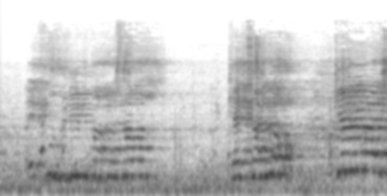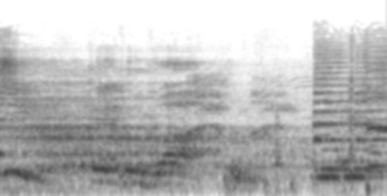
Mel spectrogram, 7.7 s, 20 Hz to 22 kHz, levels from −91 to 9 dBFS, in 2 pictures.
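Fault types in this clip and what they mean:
Noise suppressor applied to music or sounds: A suppressor designed for speech stays active through the whole clip. It mistakes steady tones, ambience and decaying tails for noise and turns them down. Level swings of around 10 dB make the sound pump and thin out.
Sound cut by the noise suppressor: Here the suppressor pushed particular passages down harder. This happens at 0.00 to 0.44 s, 1.49 to 2.34 s, 2.94 to 3.35 s and 6.05 to 7.00 s. The others drop by about 9 dB, and the third by about 8 dB. Sustained parts sink while sharp onsets survive.
Repeated buffer: Fresh audio arrived late, so the playback device replayed its last block. Between 2.48 and 2.52 s one tiny slice sounds several times over, with hard joins. The repeats run quickly, which fits a 10 ms buffer. They come across as a brief buzz or stutter.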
